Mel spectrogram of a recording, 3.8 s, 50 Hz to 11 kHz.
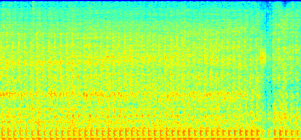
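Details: Hero Xpulse 210 at 2,841 km, noise began around 2,600 km, idling: busy tractor-like metallic clatter from the cylinder head over a steady single-cylinder idle; tappet noise from the cylinder head, to be fixed by the service center.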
